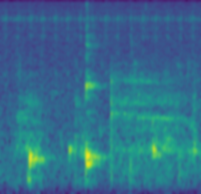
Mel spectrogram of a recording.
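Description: Beer from a De Molen bottle is poured into a glass: a faint liquid trickle with a few light glassy clinks and drips.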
